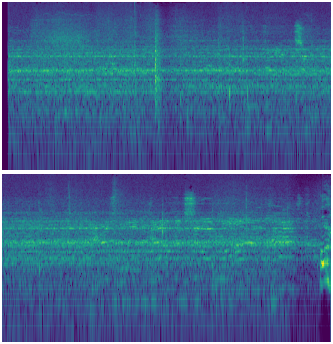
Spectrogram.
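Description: Football game broadcast playing on a television: a steady crowd din from the stadium, with a single sharp click about two seconds in.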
